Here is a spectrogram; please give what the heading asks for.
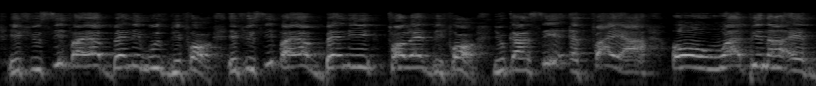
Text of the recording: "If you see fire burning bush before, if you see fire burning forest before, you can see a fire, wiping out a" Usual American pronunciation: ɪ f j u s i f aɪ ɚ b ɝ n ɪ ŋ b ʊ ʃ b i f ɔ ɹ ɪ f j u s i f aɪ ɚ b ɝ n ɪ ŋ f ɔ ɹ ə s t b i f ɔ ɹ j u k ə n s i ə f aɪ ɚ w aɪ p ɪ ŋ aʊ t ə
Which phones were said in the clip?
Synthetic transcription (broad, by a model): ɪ f j u s i f aɪ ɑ b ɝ n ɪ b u s b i f ɔ ɪ f j u s i f aɪ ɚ b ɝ n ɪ f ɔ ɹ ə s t b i f ɔ j u k ə n s i ə f aɪ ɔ w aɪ p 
